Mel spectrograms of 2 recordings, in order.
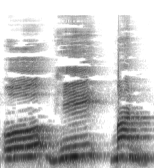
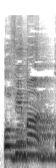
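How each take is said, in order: First: অভিমান drawn out slowly as "o-bhi-maan"; syllable-by-syllable pronunciation. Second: Said in the usual way. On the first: Shown as a demonstration. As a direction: spell out অভিমান by sound, each syllable long and separate: o, bhi, maan. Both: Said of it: "আমরা যদি উচ্চারণটা লিখি".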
